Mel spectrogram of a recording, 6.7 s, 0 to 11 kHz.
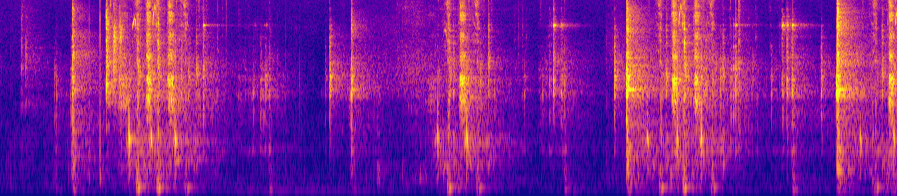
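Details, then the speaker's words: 1971 Yamaha AT-1 dirt bike that had not run in over a year, kick-started repeatedly during a spark check. Cranking bursts with no firing at all; no spark because the ignition switch was wired backwards after the key went missing. "okay well I'm kind of dumb and I forgot that they wired the ignition backwards because the key went missing and the wiring is mess on the spike so they wired the ignition switch backwards"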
